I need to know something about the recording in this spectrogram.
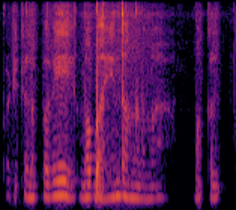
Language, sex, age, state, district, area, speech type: Tamil, female, 18-30, Tamil Nadu, Tiruppur, rural, spontaneous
